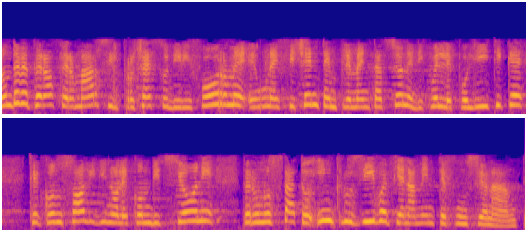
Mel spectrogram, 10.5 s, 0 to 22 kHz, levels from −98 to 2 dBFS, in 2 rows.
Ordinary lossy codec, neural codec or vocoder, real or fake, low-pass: AAC, 24 kbps; none; real; 5.4 kHz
